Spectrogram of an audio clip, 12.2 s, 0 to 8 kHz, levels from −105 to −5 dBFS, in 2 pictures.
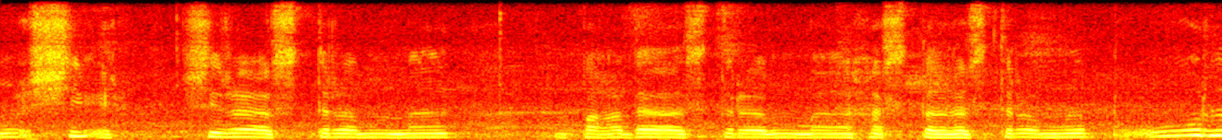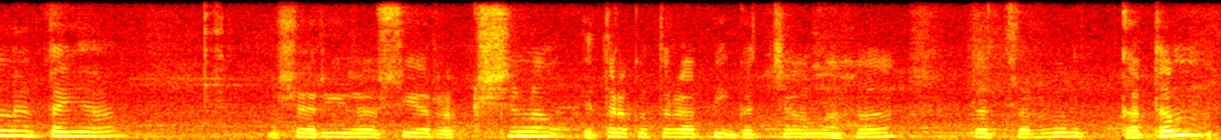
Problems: constant background noise, continuous background conversations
